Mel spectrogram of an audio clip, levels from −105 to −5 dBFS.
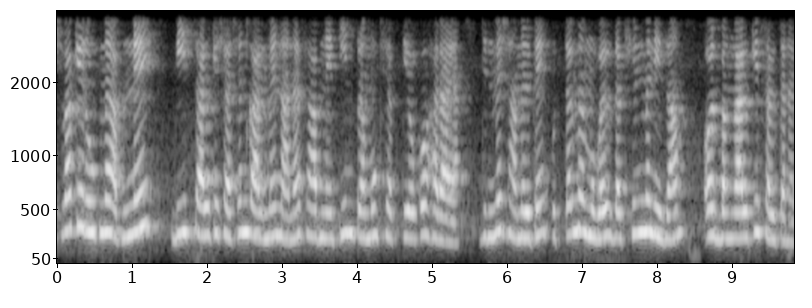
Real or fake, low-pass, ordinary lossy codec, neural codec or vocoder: real; 3.6 kHz; none; none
